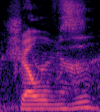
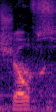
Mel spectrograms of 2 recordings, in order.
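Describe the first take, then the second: First: The word ends with a voiced v sound. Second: The word ends with a voiceless f sound. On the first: The speaker calls it right. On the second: The speaker calls it wrong. "not shelves. They're not like elves, E L F S"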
